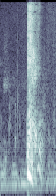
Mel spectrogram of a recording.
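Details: Twin baby sneezing unexpectedly into big brother's face: a single sudden, breathy burst with a soft trailing voiced tail in a quiet room; infant sneeze.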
